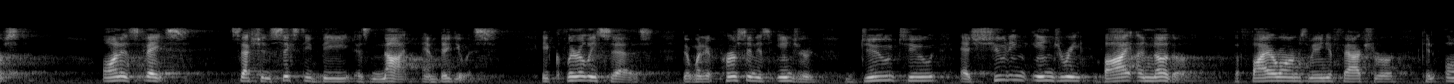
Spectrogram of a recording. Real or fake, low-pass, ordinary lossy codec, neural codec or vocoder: fake; 5.4 kHz; MP3, 32 kbps; codec, 16 kHz, 16 kbps, FunCodec, trained on LibriTTS, 50 frames a second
